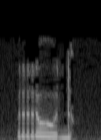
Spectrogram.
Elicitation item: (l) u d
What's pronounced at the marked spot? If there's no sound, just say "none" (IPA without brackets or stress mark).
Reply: r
